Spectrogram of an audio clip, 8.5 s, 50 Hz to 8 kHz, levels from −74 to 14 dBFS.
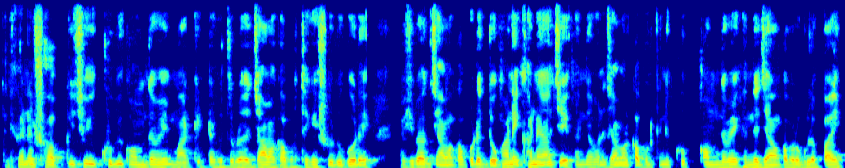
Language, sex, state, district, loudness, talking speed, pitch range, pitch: Bengali, male, West Bengal, North 24 Parganas, -18 LUFS, 220 wpm, 115-125 Hz, 120 Hz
